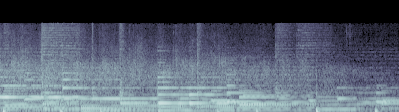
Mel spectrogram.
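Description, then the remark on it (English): An audience at a morning church service claps hands in a dense, steady patter that blends with loud church music, with sustained keyboard chords and a deep bass line. No one speaks. “Put your hands together this morning.”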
